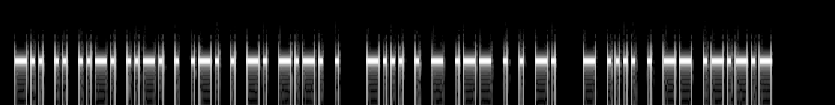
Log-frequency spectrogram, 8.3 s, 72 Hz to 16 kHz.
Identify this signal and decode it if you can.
Morse code, heard as a keyed tone, about 30 wpm, 700 Hz. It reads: DIFFERENCE BETWEEN THEM.
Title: Sentences from Top 800 Words 30wpm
